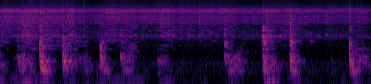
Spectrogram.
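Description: Vegetable pieces coated with salt, chili and turmeric are stirred in a pan for Maggi veg masala noodles, with a steady sizzle under repeated scraping strokes of a spoon at an irregular rhythm.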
